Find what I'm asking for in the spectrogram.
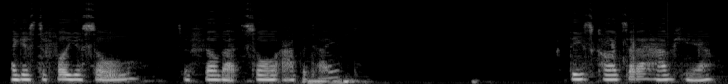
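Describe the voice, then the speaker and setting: Soft-spoken Trinidadian woman, husky and low-fi. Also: highs cut off. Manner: soft-spoken, earnest, often drops to a whisper. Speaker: oracle card reader. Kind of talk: spiritual card reading video.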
